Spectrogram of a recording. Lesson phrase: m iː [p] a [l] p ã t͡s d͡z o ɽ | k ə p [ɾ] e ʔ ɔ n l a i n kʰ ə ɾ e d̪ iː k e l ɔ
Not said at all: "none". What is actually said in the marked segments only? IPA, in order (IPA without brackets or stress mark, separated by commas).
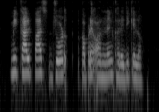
k, l, ɽ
